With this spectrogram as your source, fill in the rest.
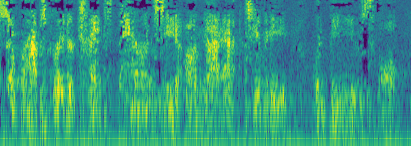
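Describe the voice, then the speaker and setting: A fairly quick whisper comes through noticeable background noise. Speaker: defense industry executive on panel. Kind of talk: panel discussion remarks. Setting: conference with audience.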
